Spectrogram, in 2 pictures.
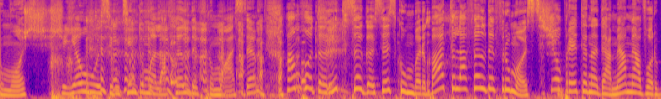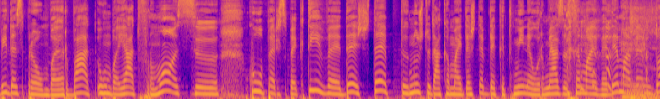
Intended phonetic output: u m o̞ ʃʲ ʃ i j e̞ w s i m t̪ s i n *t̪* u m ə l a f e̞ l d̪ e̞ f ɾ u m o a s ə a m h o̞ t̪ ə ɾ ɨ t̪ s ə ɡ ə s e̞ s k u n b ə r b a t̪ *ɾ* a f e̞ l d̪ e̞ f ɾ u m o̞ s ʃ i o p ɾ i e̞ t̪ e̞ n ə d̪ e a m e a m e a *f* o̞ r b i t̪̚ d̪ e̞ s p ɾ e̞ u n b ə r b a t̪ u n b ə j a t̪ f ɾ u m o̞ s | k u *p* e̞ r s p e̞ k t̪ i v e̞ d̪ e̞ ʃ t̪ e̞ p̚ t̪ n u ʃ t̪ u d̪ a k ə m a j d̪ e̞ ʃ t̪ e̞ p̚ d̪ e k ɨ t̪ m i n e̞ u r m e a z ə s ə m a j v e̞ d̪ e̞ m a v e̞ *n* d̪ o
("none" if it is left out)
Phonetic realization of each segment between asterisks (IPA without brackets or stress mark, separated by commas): d̪, l, v, p, m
